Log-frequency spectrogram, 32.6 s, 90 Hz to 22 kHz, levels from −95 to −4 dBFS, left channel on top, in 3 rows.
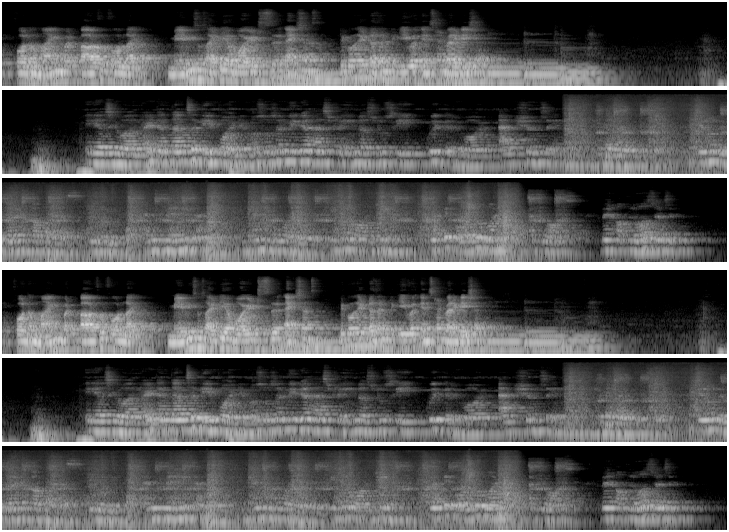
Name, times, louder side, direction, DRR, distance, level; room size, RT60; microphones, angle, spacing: voice 1, 0.2-2.1 2.5-4.7 5.0-7.2 11.3-11.5, right 2 dB, 55° right, -1 dB, 0.4 m, -29 dB
sound 1, 3.7-8.9, left 1 dB, 30° left, 0.4 m, -36 dB
voice 2, 12.0-27.8 28.1-30.3 30.7-31.8, right 1 dB, 20° right, -8 dB, 1.1 m, -38 dB
sound 2, 19.3-29.5, equal, 15° left, 0.8 m, -44 dB
sound 3, 19.8-20.7 21.6-22.7 23.6-24.7 25.6-26.7 27.6-28.7 29.6-30.2, left 1 dB, 60° left, 0.8 m, -50 dB
3.3 x 2.3 x 2.6 m, 1.1 s
head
